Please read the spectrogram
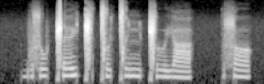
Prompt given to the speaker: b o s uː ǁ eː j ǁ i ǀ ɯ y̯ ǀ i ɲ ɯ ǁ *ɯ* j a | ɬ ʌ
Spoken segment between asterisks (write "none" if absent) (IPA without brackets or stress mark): ɯː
